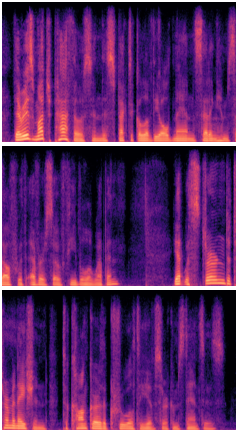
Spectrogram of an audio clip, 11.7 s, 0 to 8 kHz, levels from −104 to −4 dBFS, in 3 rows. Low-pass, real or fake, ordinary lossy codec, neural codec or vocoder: 7.2 kHz; real; Opus, 32 kbps; none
